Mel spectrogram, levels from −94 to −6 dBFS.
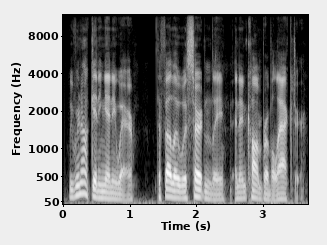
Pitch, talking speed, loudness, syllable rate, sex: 110 Hz, 195 wpm, -17 LUFS, 8.3 syllables/s, male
